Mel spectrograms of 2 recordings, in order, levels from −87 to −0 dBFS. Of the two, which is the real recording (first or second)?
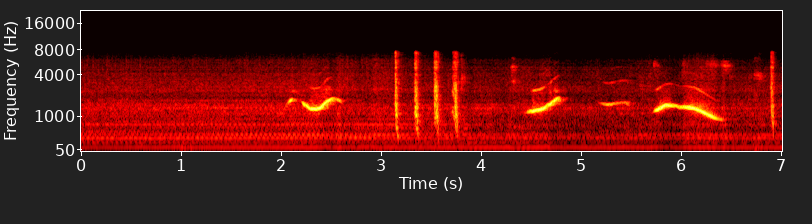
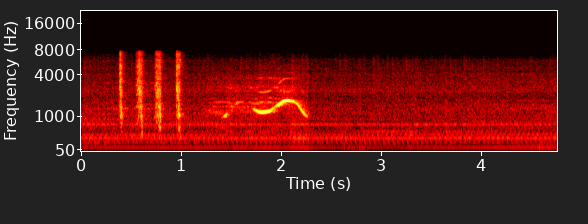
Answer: second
